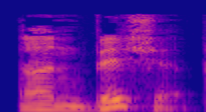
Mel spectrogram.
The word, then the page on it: unbishop: British English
